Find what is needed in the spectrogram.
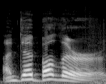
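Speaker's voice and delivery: ordinary talk, nothing marked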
